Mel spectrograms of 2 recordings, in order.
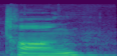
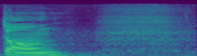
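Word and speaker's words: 汤: So in China, soup is tong, which is T-A-N-G, but pronounced tong.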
